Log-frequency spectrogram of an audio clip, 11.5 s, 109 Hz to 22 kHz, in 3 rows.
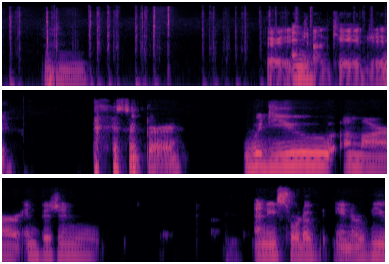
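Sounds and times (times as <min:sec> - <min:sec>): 
computer keyboard keys clunking: 0:00.0 - 0:04.2
speech: 0:00.4 - 0:01.0, 0:02.6 - 0:04.0, 0:05.0 - 0:05.7, 0:06.3 - 0:08.8, 0:10.0 - 0:11.5.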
